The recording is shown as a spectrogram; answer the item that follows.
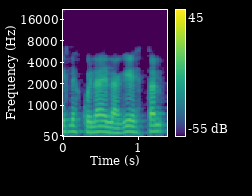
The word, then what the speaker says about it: Gestalt: Vayan prestando atención a este concepto de totalidad, porque la Gestalt, en alemán, Gestalt, con una pronunciación alemana como corresponde, por supuesto, viene a traducirse como estructura, ¿sí?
